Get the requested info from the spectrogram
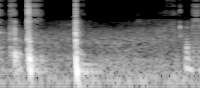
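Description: Hinged plastic cover of a motorhome's external mains hook-up socket being shut by hand: two quick knocks, then a louder sharp snap a little under a second in.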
